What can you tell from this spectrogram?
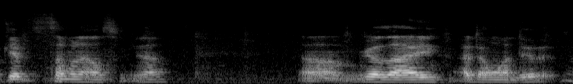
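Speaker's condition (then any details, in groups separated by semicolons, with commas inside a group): ALS; about 2 years since onset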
